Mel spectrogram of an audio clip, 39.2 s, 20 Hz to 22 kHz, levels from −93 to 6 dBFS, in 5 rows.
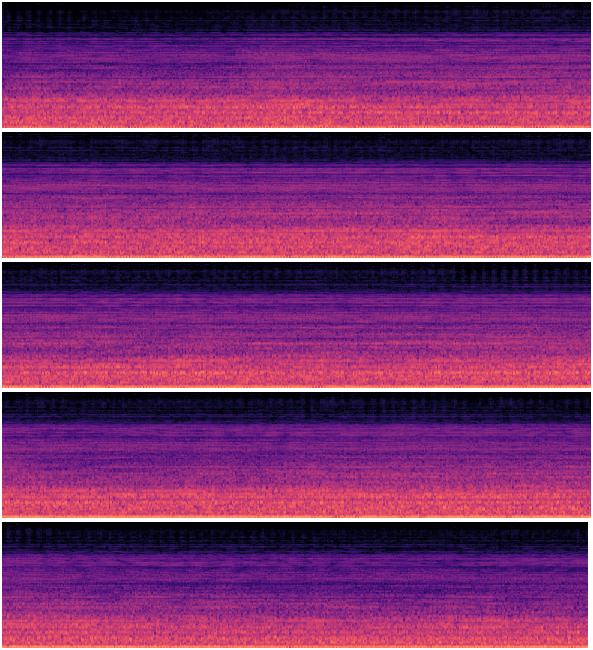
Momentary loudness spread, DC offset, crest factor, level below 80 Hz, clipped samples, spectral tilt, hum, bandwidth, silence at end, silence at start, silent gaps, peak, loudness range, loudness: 4 LU; under 0.1%; 12 dB; -22 dBFS; under 0.1%; -6 dB/octave; none; 8.4 kHz; 0 s; 0 s; none; -8 dBFS; 3 LU; -23 LUFS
